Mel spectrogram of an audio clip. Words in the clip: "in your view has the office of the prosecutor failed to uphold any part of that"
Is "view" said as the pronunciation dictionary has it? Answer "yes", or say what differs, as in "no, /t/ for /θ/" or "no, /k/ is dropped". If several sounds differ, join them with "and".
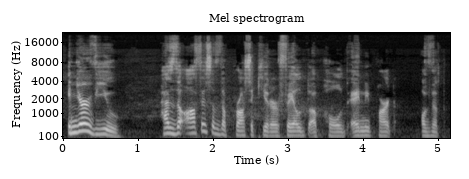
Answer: yes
